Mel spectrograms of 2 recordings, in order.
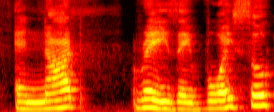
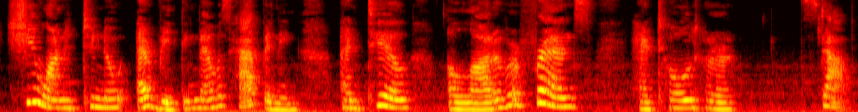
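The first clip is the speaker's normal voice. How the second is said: quiet retelling; 10 dB quieter than usual. Real, not acted. A reader softly recapping the girl's story afterwards, hushed. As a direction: murmur the story back to yourself.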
